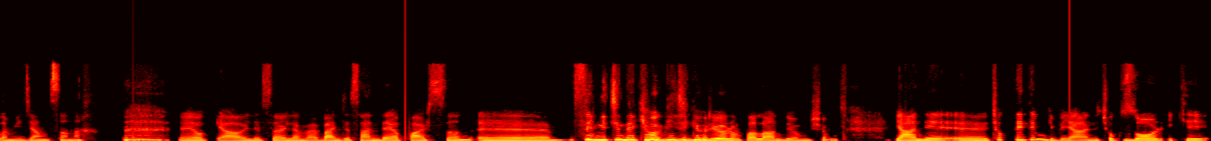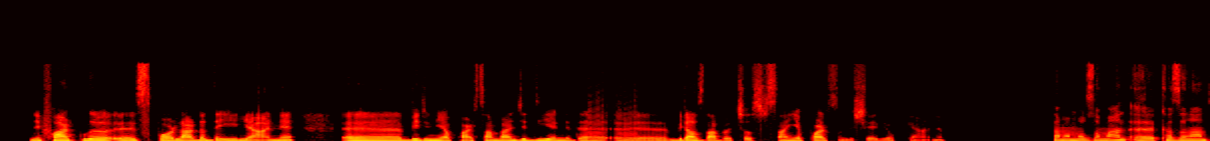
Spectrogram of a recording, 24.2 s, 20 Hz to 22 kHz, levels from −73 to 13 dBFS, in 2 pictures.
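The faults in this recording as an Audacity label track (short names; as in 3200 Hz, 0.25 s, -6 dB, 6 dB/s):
1.330000	1.330000	gap 3.1 ms
4.050000	4.050000	pop -5 dBFS
10.690000	10.690000	pop -5 dBFS
17.970000	18.490000	clipped -25 dBFS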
